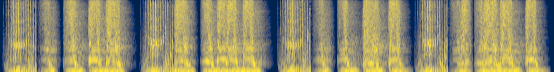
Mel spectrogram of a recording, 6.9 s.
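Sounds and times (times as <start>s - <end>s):
dogstep music: 0.1s - 6.9s.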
